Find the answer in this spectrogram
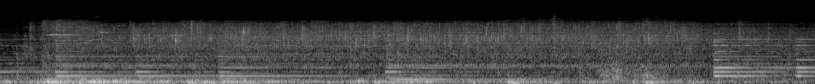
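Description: Heavy rain pouring, with soft held musical notes underneath. The rain drops away about seven seconds in and the music comes forward.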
